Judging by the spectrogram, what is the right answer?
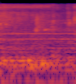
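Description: Water runs from a sink tap in a holiday apartment in Spain during hand-washing of clothes, a brief steady hiss of flowing water close by with no voices.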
